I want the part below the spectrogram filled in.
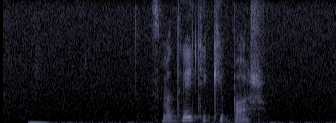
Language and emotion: Russian, neutral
